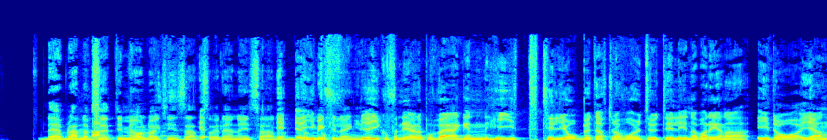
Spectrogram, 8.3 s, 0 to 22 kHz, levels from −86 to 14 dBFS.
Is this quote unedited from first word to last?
no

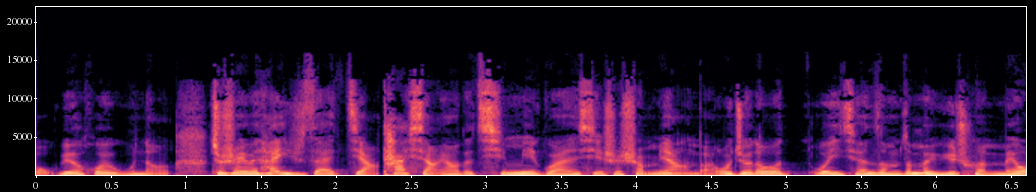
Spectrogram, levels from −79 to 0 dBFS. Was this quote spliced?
yes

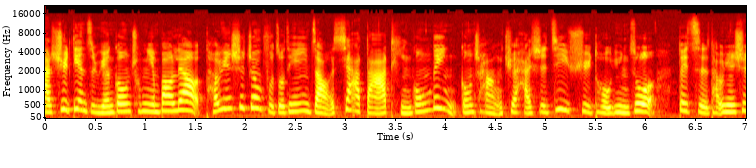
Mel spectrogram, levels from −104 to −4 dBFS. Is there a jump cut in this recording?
yes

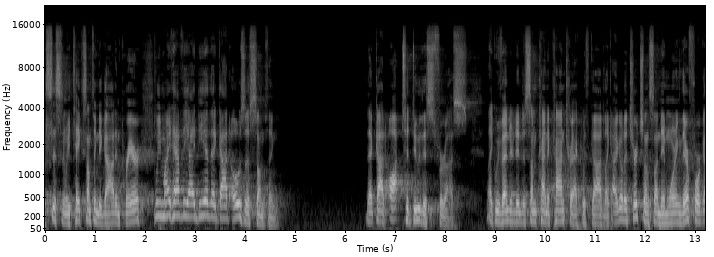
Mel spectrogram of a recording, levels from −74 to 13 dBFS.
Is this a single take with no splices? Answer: no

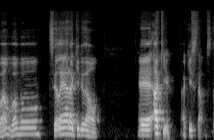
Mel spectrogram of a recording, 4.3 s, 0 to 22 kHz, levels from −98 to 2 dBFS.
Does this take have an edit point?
no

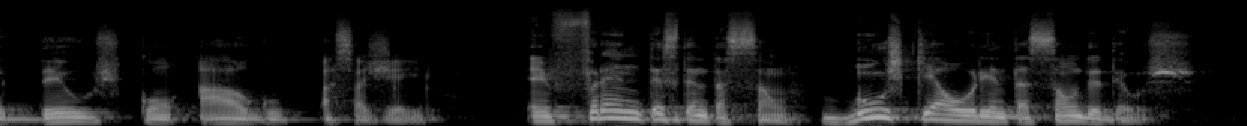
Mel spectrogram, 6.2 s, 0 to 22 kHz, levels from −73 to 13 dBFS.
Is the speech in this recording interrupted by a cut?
yes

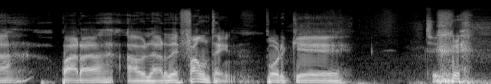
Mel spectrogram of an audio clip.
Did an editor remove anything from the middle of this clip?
yes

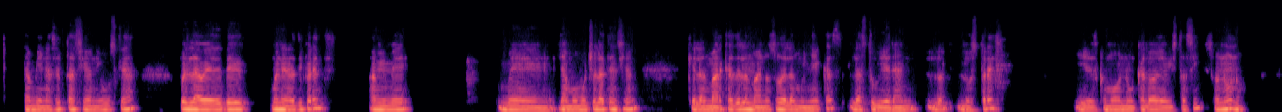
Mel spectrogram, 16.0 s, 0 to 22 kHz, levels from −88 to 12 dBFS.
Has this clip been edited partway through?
no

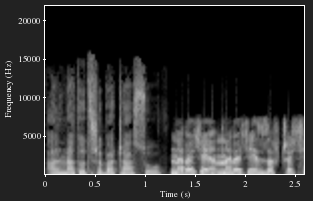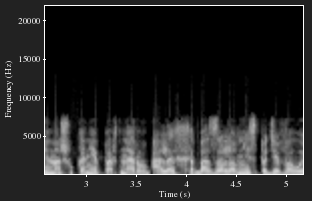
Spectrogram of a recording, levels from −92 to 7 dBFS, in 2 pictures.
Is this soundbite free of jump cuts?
no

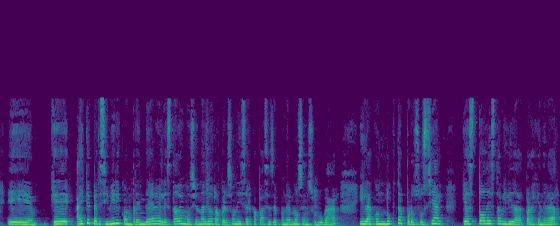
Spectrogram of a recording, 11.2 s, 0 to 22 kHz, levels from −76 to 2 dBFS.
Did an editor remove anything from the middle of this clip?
no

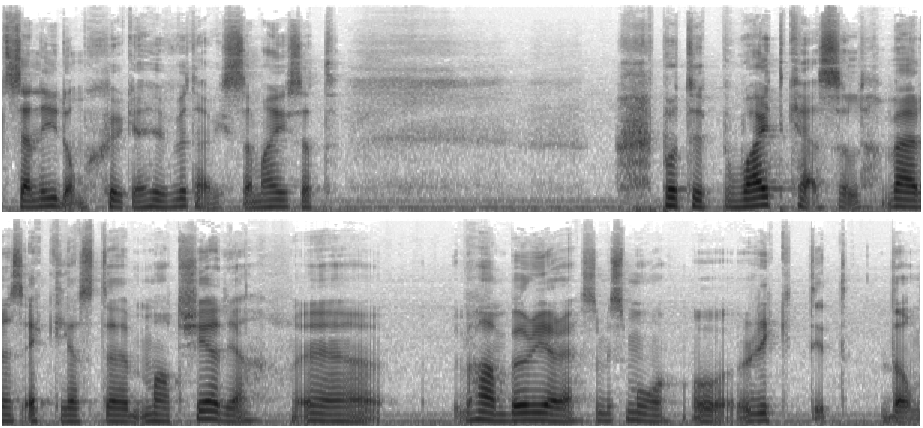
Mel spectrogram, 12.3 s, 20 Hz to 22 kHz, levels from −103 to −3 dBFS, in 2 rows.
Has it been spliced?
no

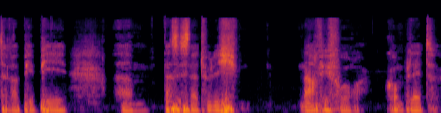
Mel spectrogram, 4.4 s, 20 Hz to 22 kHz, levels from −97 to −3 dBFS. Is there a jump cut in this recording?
no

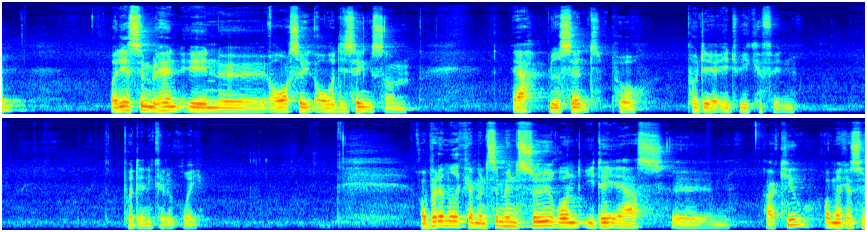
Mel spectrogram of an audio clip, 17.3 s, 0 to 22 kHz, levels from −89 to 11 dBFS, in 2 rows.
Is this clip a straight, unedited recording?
yes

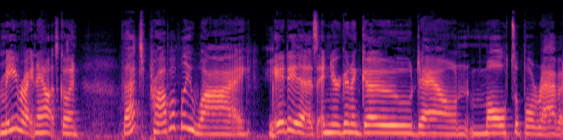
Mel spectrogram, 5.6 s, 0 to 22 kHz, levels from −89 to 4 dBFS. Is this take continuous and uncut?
no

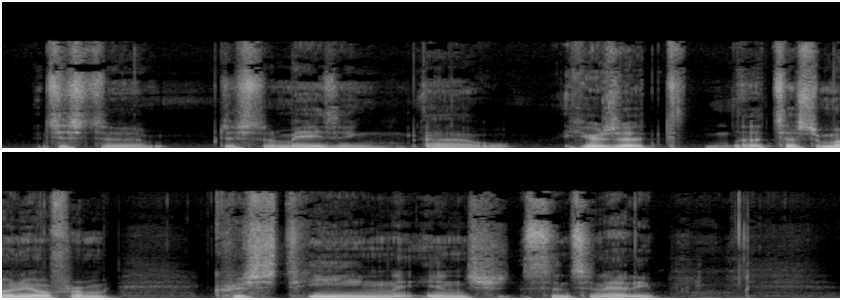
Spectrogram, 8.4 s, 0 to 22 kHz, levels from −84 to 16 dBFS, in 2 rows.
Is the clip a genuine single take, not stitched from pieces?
yes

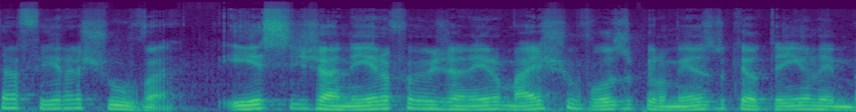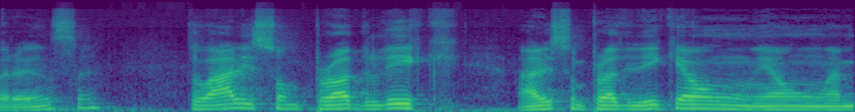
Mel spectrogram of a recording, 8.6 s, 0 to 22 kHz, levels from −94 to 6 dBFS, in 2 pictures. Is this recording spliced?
yes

